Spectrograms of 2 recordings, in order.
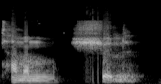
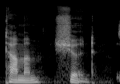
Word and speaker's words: Tamam Shud: I've spoken to students from Iran to find out how to correctly pronounce this because it's a Persian word. They've told me you should pronounce it Tamam Shud.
